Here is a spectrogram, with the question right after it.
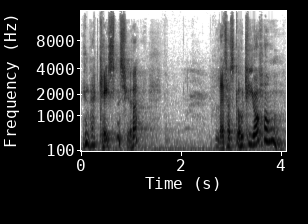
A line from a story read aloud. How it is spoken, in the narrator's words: said, laughing shakily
